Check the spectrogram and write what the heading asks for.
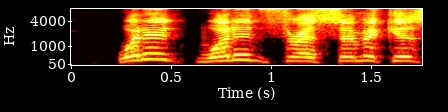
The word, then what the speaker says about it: Thrasymachus: what did what did thrasymachus say uh justice was that's how you pronounce his name thrasymachus he said justice is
